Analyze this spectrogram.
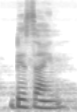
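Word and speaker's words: design: Last है डिज़ाइन, ये इसी प्रकार से बोला जाता है, जी साइलेंट हो जाता है इसमें, डी और जाइन, डिज़ाइन।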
